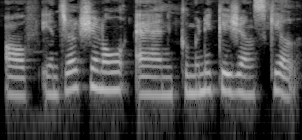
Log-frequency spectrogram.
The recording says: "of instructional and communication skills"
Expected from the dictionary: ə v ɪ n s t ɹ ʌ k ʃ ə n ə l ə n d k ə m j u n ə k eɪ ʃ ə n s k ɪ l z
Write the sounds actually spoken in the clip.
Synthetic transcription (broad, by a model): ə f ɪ n t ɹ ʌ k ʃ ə n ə l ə n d k ə m j u n ə k eɪ ʃ ə n s k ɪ l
